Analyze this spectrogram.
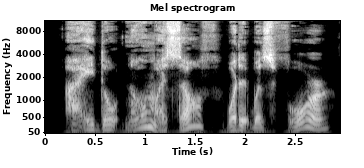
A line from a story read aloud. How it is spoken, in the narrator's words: replied the poor old man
